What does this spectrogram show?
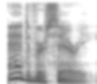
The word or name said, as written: adversary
